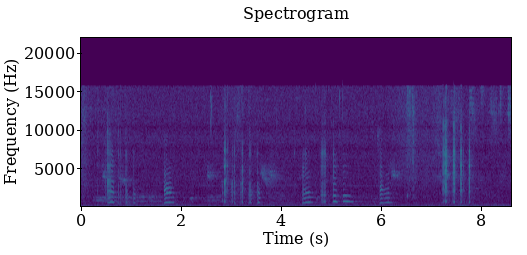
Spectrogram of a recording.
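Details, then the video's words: Parrot chicks in their fourth week: repeated short hoarse calls that dip and rise, some in quick pairs, scattered through the clip over a low steady hum, with a few clicking knocks. "Healthy Parrot Chicks in 4th week"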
